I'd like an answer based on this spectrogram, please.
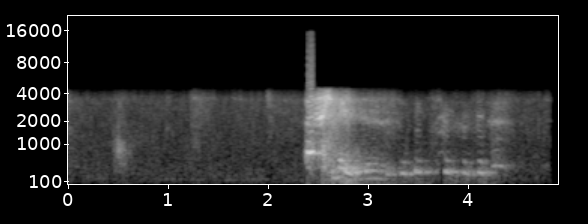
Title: Stupidness & The Massive Sneeze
